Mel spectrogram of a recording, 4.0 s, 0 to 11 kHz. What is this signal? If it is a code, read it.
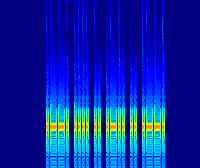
Morse code, heard as a keyed tone, about 32 wpm, 700 Hz. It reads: PHILIP
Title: USA Common Names - 30wpm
